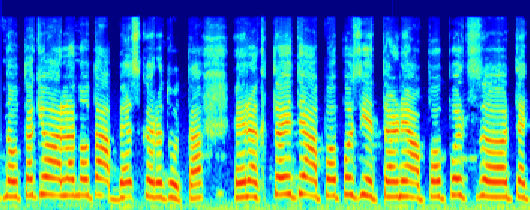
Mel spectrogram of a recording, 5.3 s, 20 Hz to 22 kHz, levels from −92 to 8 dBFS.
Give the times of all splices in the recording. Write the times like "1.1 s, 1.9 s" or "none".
2.2 s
